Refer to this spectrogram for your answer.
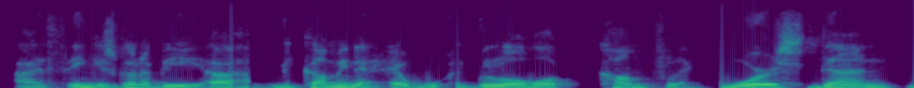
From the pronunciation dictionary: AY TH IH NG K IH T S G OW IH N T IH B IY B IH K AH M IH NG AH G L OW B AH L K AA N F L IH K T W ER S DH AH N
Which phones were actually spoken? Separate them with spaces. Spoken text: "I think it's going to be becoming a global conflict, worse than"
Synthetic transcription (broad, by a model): AY TH IH NG K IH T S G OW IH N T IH B IY B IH K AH M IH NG AH G L OW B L K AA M F L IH K T W ER S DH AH N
